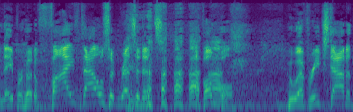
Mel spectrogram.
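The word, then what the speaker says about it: Humble: 5'11 out of Umble, Texas. You do not pronounce the H. I'd like to thank the somewhere in the neighborhood of 5,000 residents of Umble who have reached out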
